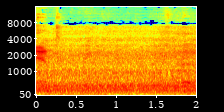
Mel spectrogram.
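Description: Steady road and engine noise inside a moving car's cabin: an even, low rumble with hiss.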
